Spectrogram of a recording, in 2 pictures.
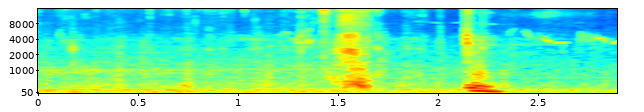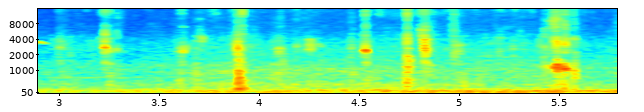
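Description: Eating by hand at close range: scattered mouth clicks and lip smacks of chewing, with two louder short sounds that fall in pitch about one and a half and two seconds in, over a steady low hum.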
